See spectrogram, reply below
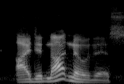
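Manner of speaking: ordinary talk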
